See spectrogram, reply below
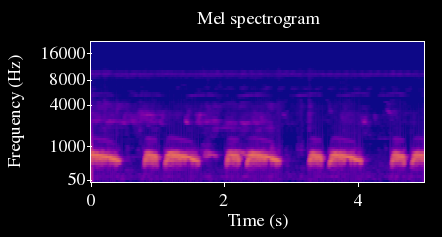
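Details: Local zebra dove singing to lure wild zebra doves: steady series of warm, purring coo pairs, each a short lead note and a longer trilled, downward-sliding coo, about four phrases in quick succession with light background noise.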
